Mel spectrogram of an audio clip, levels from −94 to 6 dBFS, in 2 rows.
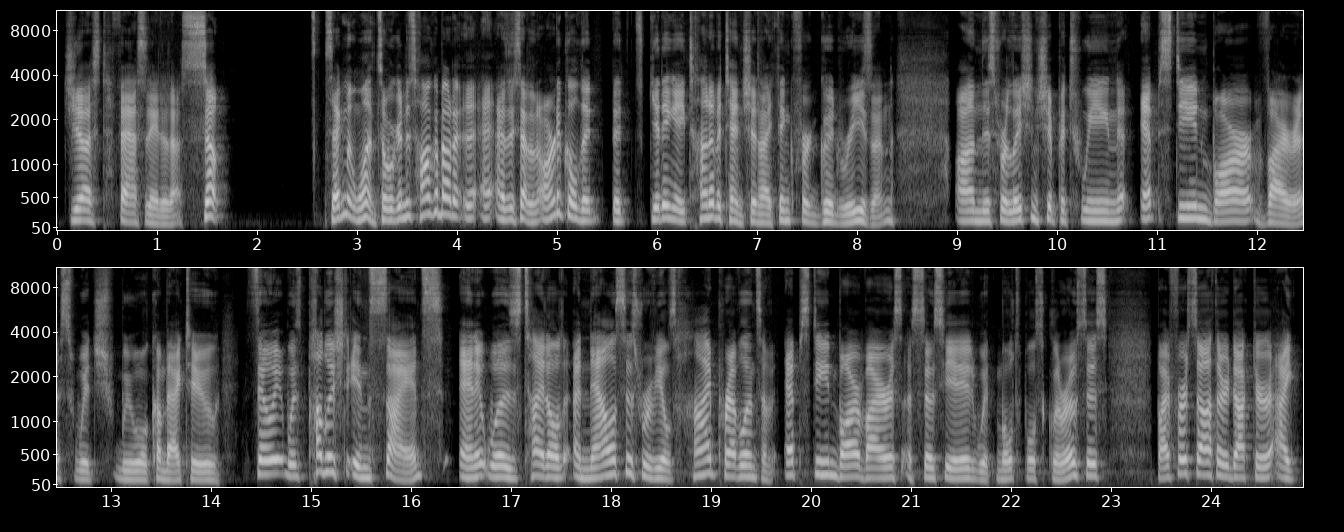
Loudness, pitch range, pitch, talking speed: -24 LUFS, 145-185 Hz, 160 Hz, 160 wpm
